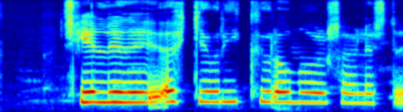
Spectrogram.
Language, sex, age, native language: Icelandic, male, 14, Icelandic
